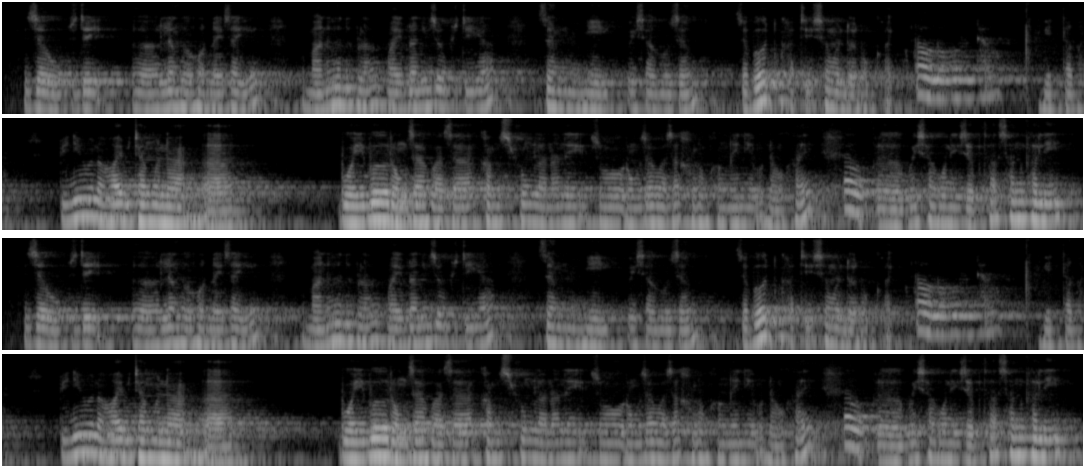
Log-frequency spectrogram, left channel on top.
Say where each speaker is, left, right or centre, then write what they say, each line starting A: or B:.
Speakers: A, on the left (about 60°); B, on the left (about 40°).
A: जौ बिदै लोंहोहरनाय जायो मानो होनोब्ला माइब्रानि जौ बिदैया जोंनि बैसागुजों जोबोद खाथि सोमोन्दो दं
B: औ नंगौ नोंथां
A: बेनि थाखाय बिनि उनावहाय बिथांमोना ओ बयबो रंजा बाजा खाम सिफुं लानानै ज' रंजा रंजा बाजा खालामखांनायनि उनावहाय
B: औ
A: ओ बैसागुनि जोबथा सानखालि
